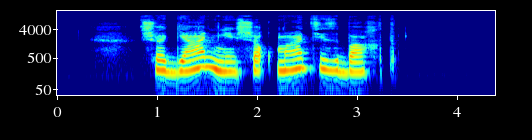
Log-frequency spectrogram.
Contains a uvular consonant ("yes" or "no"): yes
